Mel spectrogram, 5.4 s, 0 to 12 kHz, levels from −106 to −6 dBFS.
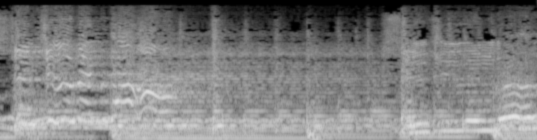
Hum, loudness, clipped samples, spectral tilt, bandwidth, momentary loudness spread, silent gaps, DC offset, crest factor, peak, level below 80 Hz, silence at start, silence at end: none; -23 LUFS; under 0.1%; -5.5 dB/octave; 10.5 kHz; 10 LU; none; under 0.1%; 14 dB; -10 dBFS; -38 dBFS; 0 s; 0 s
